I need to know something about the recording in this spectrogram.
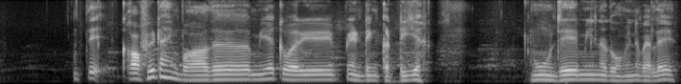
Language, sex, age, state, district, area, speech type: Dogri, male, 18-30, Jammu and Kashmir, Jammu, rural, spontaneous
